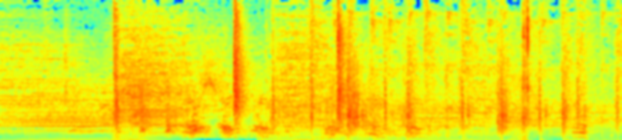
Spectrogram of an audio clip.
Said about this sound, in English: It has to be literally because there are dogs barking and that sounds aggressive.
